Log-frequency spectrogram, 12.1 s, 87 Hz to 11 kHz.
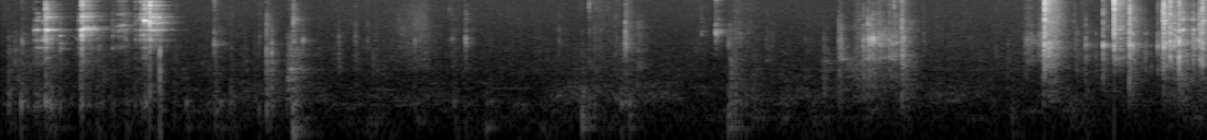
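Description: Hand reassembly of a field-stripped Glock 17C pistol. The barrel and recoil spring assembly are fitted into the slide, then the slide is run back onto the frame. This gives scattered sharp metallic clicks and scrapes, busiest near the end.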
